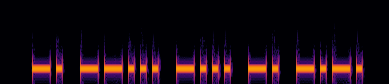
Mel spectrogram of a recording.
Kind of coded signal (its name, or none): Morse code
